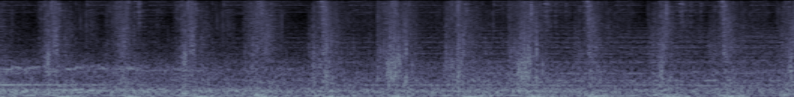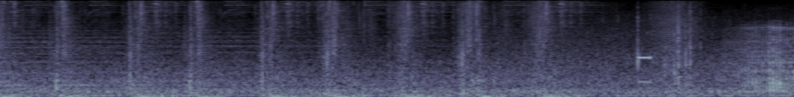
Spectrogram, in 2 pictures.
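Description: Footsteps crunch steadily through dry grass.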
